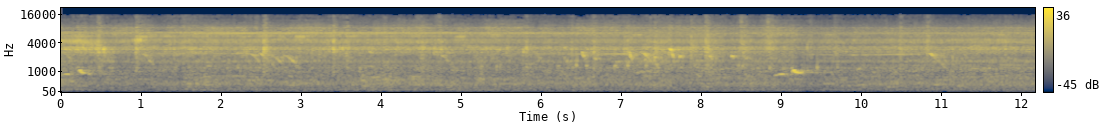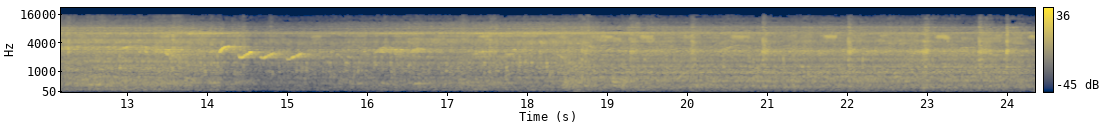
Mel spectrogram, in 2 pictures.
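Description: Short bird-like chirps, some in quick clusters of two or three, over a steady background of hall murmur and hum.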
